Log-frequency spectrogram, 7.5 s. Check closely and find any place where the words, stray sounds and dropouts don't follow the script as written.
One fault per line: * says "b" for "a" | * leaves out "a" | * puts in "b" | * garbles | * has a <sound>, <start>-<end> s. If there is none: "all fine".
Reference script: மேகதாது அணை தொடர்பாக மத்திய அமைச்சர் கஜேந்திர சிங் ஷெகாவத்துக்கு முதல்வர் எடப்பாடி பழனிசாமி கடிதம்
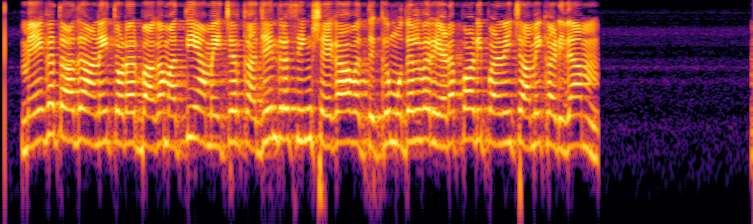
all fine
